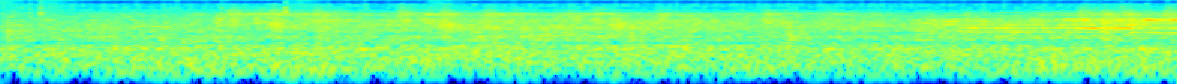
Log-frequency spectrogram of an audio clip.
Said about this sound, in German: Ich löse hiermit. Das sind ähm, Rolltreppen im Stedeliken,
